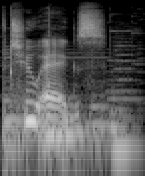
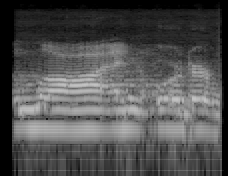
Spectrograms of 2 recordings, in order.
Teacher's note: This is hard attack. Here the separating sound is not r, but a glottal stop, which gives 2 eggs, law and order.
